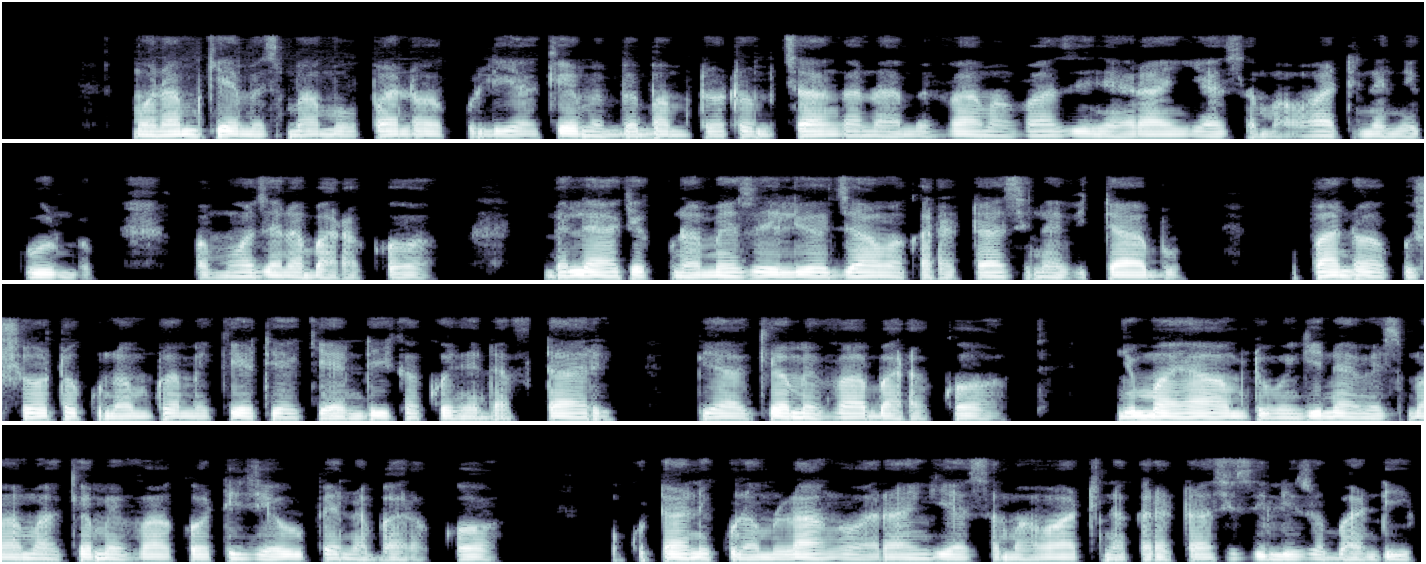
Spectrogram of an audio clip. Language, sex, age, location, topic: Swahili, male, 18-24, Nairobi, health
